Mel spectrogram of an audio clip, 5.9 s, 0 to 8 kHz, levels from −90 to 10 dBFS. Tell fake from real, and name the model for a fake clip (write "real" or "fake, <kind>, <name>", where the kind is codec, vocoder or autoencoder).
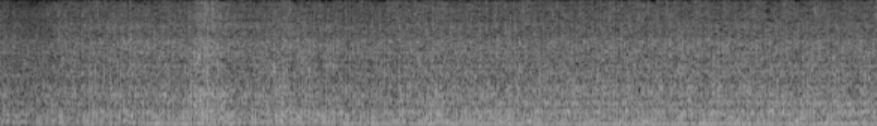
fake, vocoder, WaveNeXt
